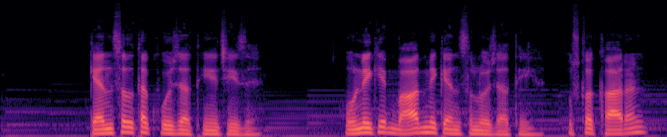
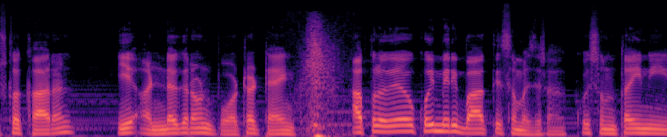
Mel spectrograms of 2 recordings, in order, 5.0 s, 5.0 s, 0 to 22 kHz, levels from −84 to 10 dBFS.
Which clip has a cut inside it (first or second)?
second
